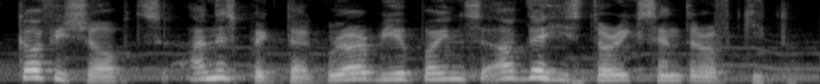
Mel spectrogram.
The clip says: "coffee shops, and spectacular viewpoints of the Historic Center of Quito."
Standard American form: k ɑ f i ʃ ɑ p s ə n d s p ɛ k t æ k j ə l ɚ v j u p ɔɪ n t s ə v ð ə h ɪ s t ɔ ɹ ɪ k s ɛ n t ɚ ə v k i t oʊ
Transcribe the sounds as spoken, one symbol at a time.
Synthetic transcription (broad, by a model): k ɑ f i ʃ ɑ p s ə n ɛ s p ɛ k t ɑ k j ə l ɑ b j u p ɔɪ n t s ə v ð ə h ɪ s t ɔ ɹ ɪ k s ɛ n t ɚ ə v k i t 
